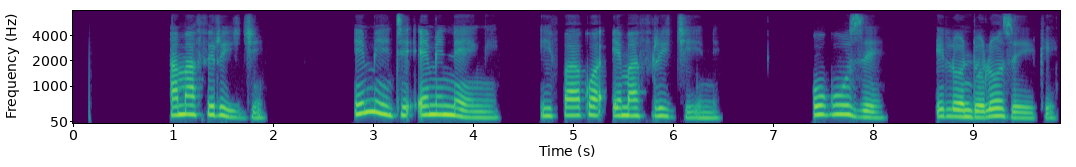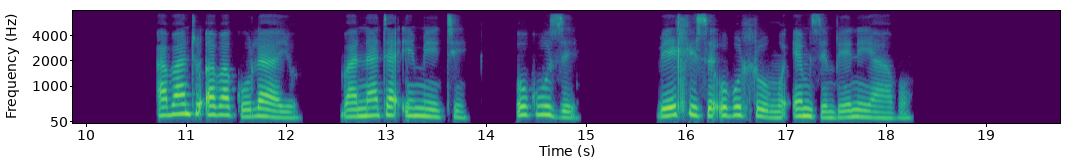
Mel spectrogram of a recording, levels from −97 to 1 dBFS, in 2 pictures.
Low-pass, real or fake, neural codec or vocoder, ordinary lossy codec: 7.2 kHz; real; none; MP3, 64 kbps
